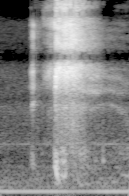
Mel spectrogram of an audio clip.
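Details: Tired, sick person: a single sharp sneeze with a brief intake of breath before it.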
